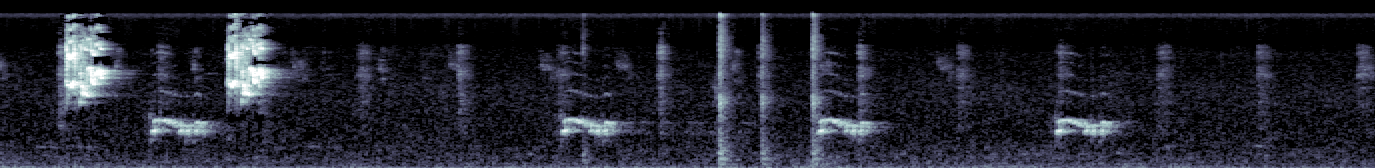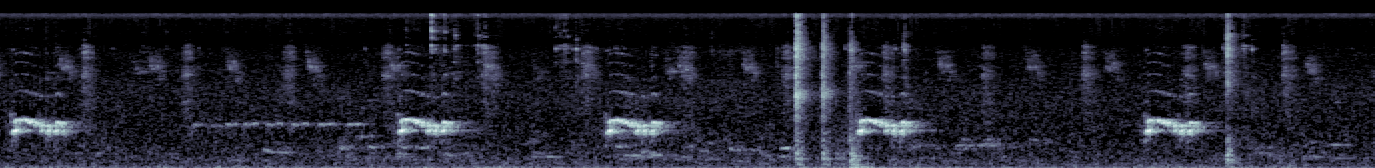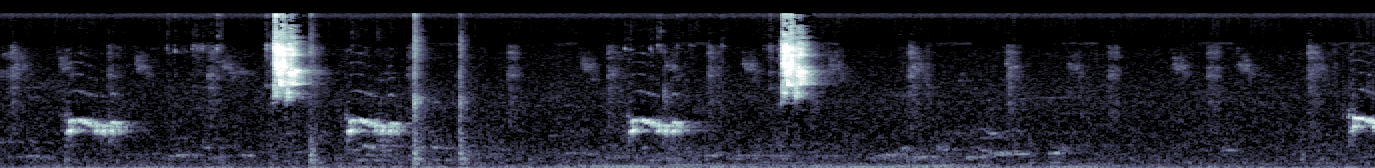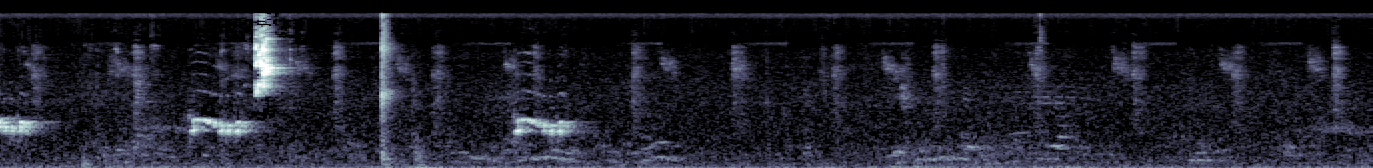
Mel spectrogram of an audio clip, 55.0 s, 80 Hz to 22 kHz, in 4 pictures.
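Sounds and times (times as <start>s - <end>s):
dove cooing: 5.6s - 6.3s, 8.2s - 8.9s, 10.6s - 11.3s, 13.9s - 14.6s, 16.0s - 18.6s, 19.8s - 20.6s, 22.3s - 23.1s, 25.2s - 26.0s, 28.2s - 28.9s, 30.2s - 31.6s, 33.8s - 34.5s, 41.0s - 41.8s, 43.1s - 44.1s, 45.8s - 48.0s
sharp clicks: 21.6s - 22.9s.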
